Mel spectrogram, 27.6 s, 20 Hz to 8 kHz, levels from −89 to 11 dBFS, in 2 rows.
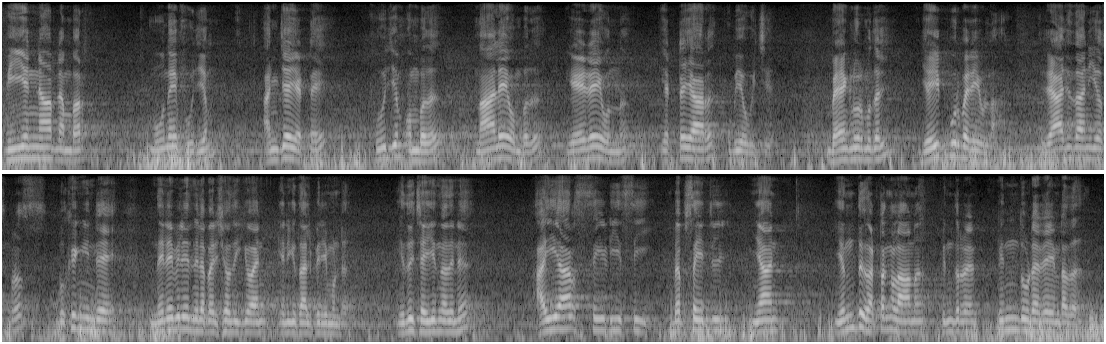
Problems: constant background noise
